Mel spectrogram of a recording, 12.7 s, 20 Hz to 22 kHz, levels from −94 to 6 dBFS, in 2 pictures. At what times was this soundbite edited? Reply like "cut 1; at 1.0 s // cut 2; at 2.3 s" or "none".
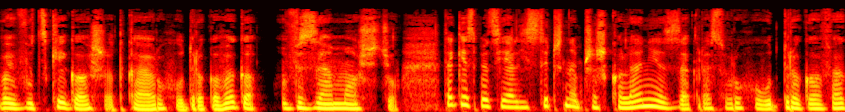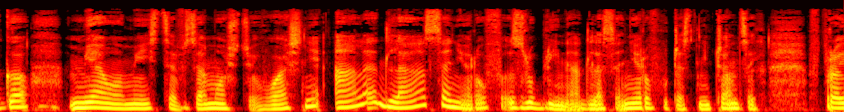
none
